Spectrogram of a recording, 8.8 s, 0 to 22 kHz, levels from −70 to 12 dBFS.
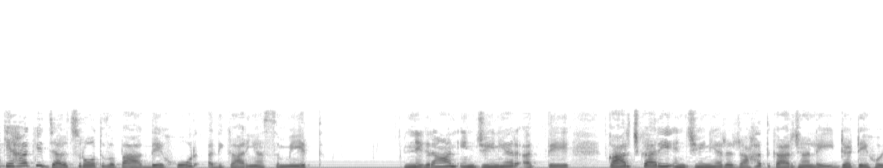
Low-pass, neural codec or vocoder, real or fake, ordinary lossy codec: none; none; real; none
